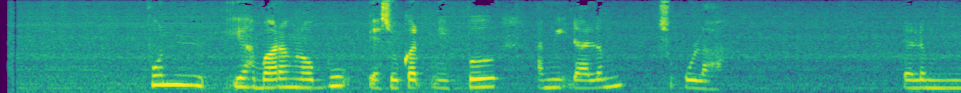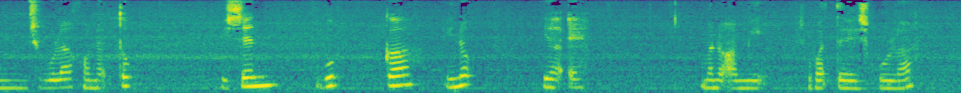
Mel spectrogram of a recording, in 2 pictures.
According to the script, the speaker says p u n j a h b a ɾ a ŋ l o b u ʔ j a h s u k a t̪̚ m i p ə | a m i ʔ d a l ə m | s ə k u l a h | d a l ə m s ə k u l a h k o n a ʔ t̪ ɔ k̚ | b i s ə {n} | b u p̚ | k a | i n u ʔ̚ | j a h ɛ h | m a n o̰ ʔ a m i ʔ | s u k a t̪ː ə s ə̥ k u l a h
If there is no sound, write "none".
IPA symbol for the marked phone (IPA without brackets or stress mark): n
